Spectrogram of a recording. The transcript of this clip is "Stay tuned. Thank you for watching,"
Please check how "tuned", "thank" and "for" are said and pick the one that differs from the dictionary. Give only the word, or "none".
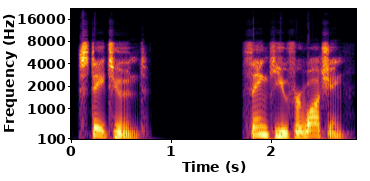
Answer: none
